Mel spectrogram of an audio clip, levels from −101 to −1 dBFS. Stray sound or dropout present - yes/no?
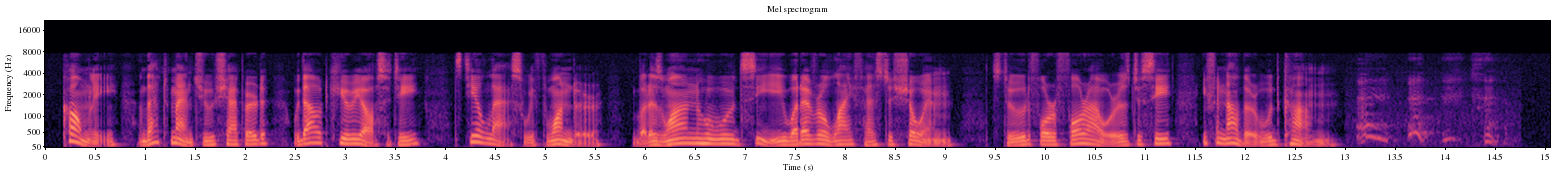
yes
